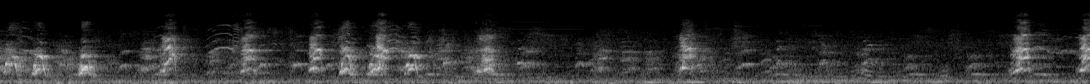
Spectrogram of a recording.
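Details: Dogs at a dog zoo in Japan, May 2022, calling out energetically; clusters of high yappy barks early, then spaced single barks, with faint voices behind.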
